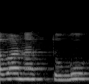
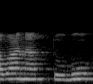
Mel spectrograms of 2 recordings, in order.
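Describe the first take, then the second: The two takes are said the same way.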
